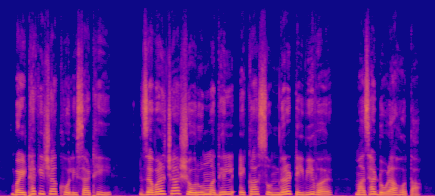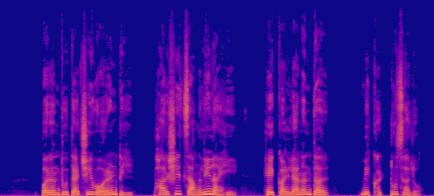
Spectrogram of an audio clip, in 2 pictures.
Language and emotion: Marathi, sad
